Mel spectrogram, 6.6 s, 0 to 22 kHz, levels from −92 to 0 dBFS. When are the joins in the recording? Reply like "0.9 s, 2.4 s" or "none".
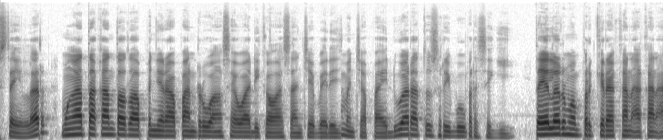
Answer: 3.4 s, 4.7 s, 5.3 s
